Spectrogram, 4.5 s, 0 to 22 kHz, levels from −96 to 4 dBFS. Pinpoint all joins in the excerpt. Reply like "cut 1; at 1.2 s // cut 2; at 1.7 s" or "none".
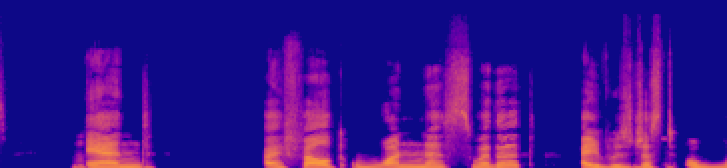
cut 1; at 1.4 s // cut 2; at 3.6 s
